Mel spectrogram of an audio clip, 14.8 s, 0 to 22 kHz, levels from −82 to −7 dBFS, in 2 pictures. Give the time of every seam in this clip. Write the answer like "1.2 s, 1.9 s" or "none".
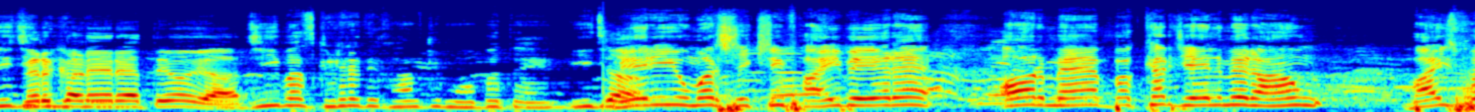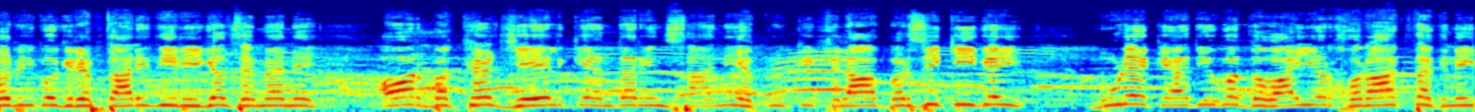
3.0 s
